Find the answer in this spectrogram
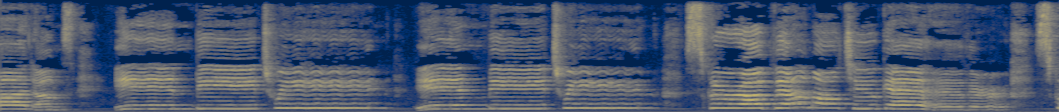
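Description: A woman singing a children's handwashing song unaccompanied: short repeated lines ('in between', 'scrub them all together'), some held notes wavering in a slight vibrato.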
